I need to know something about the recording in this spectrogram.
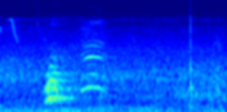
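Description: Short yelping animal calls: the loudest about half a second in, a second shorter one just before one second in.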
